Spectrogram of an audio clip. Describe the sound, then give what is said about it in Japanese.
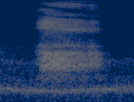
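A slow, deep breath drawn in during a relaxation stretch, a soft, airy inhale swelling for about a second before easing off, faint and without speech. “じゃあ最後に深呼吸。吸って”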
